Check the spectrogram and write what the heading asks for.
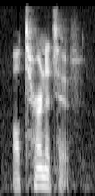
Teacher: How many syllables are in alternative? 4. Stress on the second.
